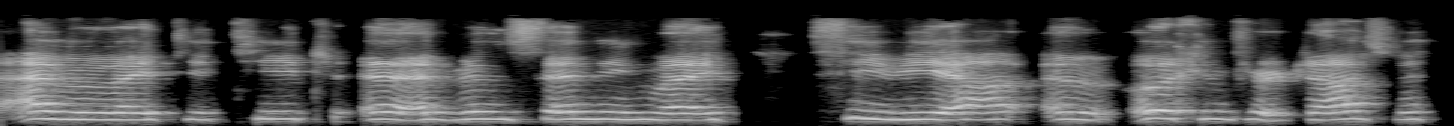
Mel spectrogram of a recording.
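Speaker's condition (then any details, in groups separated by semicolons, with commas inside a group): Cerebral palsy; cerebral palsy from birth, obstructive labor, oxygen deprivation, forceps delivery, couple weeks in NICU, moved to U.S. before age three for therapy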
